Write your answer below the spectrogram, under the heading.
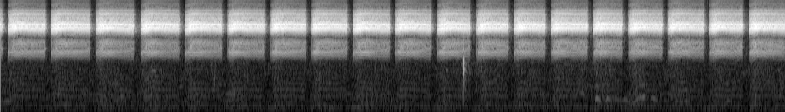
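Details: Cicada hidden on an olive tree in Elounda, Crete, Greece, making noise: a steady, loud, high, rasping buzz that pulses regularly about twice a second throughout, with no other clear sounds.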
